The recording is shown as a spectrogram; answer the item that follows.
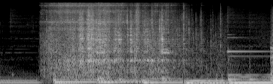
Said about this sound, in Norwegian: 340 gram boksringer på ei kjøkkenvekt i Fredrikstad.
